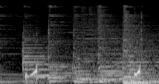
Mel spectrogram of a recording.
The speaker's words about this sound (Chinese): 哎，来来来来来来滴个水滴，好像不错哦。 于是，安德烈海姆在实验室里的最强的磁场当中开始滴水，神奇的事情就发生了。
